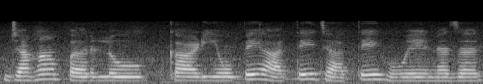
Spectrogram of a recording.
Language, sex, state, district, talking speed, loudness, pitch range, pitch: Hindi, female, Madhya Pradesh, Dhar, 110 wpm, -15 LUFS, 170-200 Hz, 180 Hz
